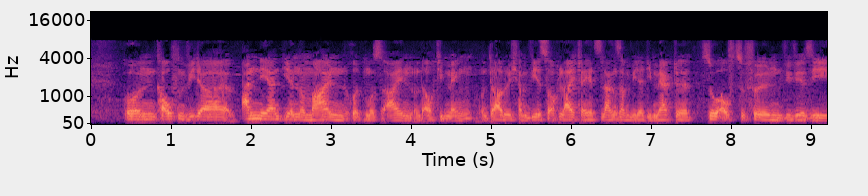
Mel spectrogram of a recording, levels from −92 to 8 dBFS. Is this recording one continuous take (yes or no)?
no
